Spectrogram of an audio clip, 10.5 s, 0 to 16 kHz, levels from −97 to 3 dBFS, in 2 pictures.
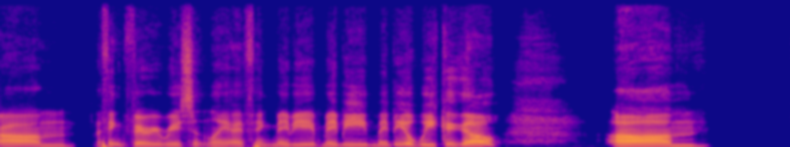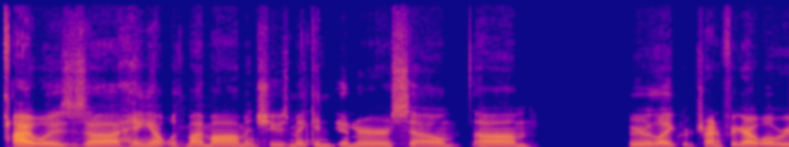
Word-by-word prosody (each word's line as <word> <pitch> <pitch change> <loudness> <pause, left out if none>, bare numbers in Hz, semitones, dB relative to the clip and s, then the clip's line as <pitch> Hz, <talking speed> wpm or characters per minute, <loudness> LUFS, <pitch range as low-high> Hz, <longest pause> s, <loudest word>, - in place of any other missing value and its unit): um, 110 -1 0 0.2
I - - -16
think 220 0 -5
very 135 -1 -1
recently, 120 -6 -7
I 100 - -5
think - - -9
maybe 125 -2 -4
maybe 180 +5 -3
maybe 215 +3 -4
a - - +3
week 170 +5 -2
ago, 210 +3 +5 0.8
um, 130 -3 +6 0.6
I 140 0 +10
was, 125 -2 -3
uh, 120 -2 +3
hanging 135 0 -3
out 130 - -2
with - - -13
my 125 -1 +1
mom 120 0 0
and 105 - -12
she 130 - -2
was 120 +2 -11
making 115 -1 -9
dinner, 110 0 -4
so, 105 -1 -3 0.2
um, 105 -2 0 0.7
we 135 - -5
were 130 - -2
like 125 -2 -1
we're - - -18
trying - - 0
to - - -25
figure 140 -3 -1
out 125 - +1
what 130 0 -2
we 125 - -3
125 Hz, 220 wpm, -27 LUFS, 115-140 Hz, 0.8 s, I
